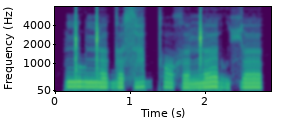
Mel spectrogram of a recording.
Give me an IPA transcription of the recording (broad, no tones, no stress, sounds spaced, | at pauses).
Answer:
ŋ͡ǁ u ŋ͡ǁ œ ɡ œ s a̤ b tʰ ɔ x œ ŋ͡ǁ œ ɾ o̤ ç œ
